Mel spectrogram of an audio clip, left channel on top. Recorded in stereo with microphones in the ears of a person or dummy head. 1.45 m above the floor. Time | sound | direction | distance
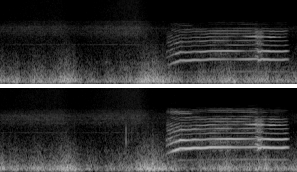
1.7 | a scream | 45° right (ahead or behind) | ?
